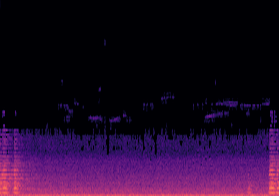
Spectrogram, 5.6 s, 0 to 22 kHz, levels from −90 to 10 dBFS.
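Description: No technical faults can be heard anywhere in the audio.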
